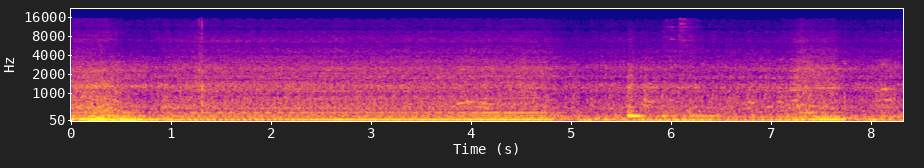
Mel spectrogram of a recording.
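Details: Diesel engine after cylinder head repair (defective head let compression into radiator, coolant bubbling, low and overheating), first start, no thermostat fitted: steady, even idle clatter, no misses, knocks or hunting; normal idle.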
